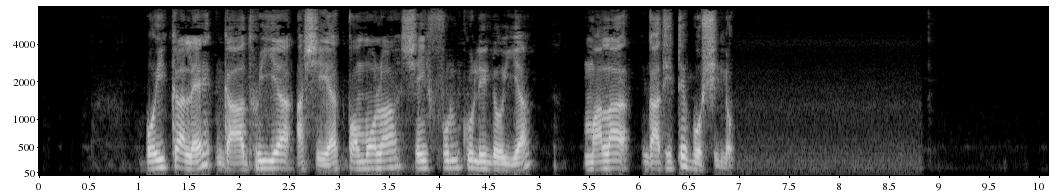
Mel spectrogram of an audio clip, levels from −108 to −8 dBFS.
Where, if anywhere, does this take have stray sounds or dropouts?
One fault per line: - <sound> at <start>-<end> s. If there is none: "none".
none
